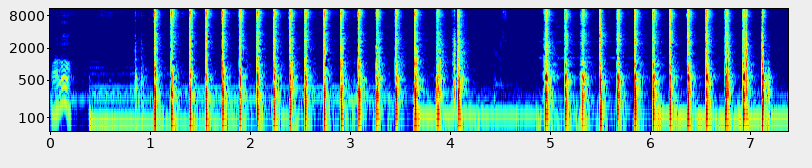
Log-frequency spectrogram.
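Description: A hammer taps a nail into wood in quick, even blows.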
